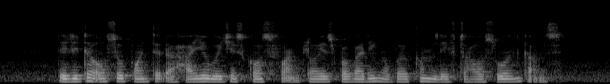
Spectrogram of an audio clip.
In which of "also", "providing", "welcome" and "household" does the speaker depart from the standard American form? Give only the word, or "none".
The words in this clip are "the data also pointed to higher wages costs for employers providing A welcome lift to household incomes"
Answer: household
